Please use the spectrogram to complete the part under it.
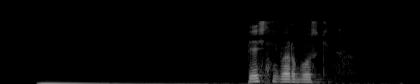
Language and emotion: Russian, neutral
